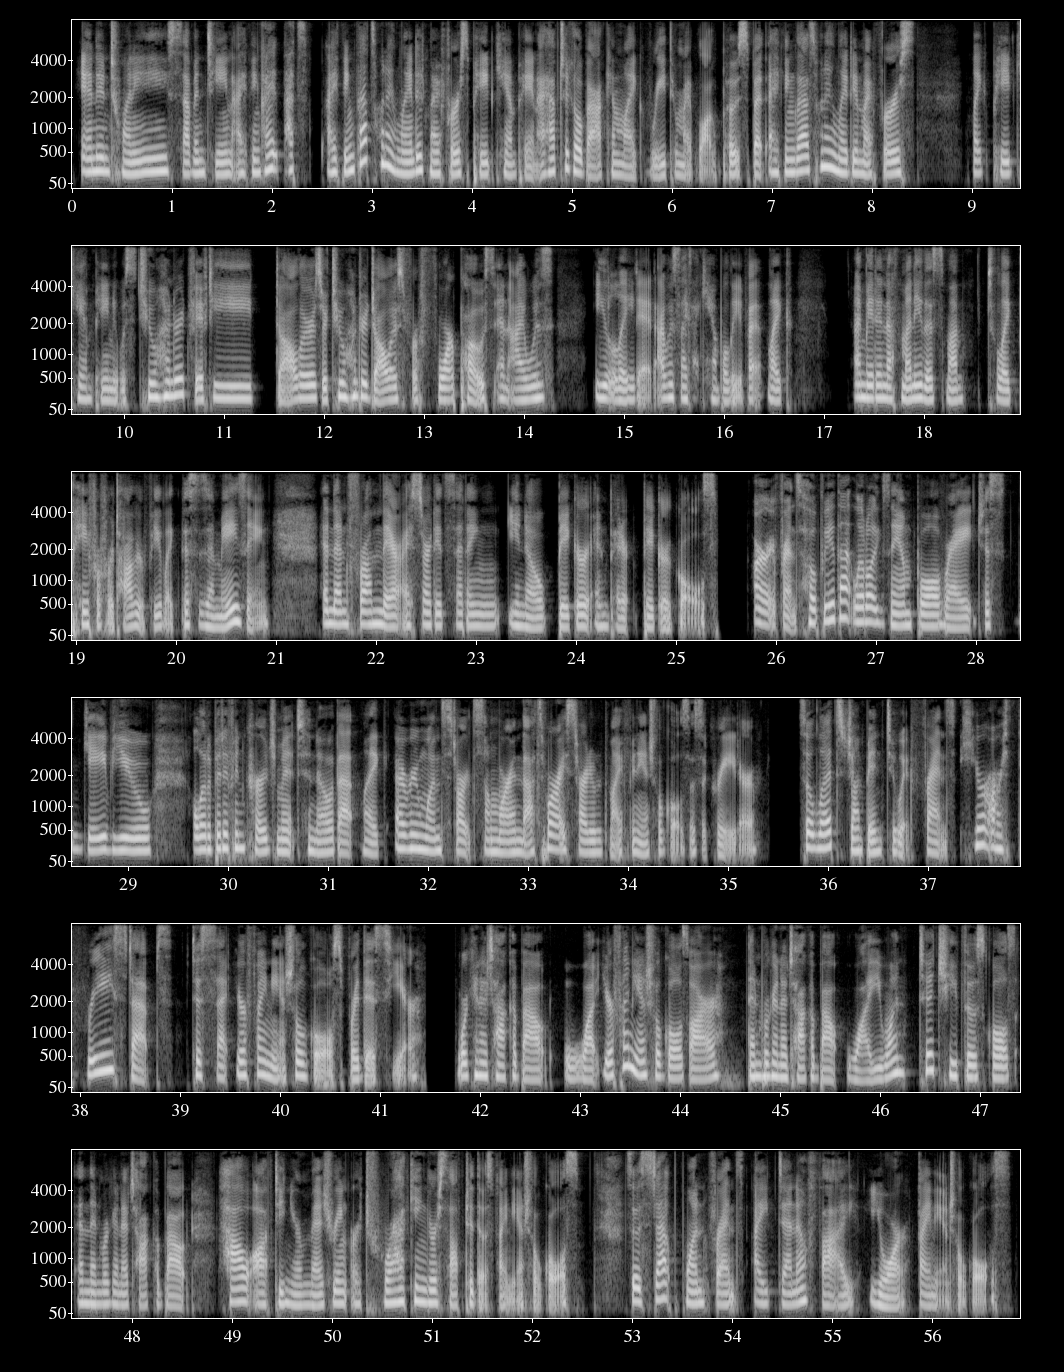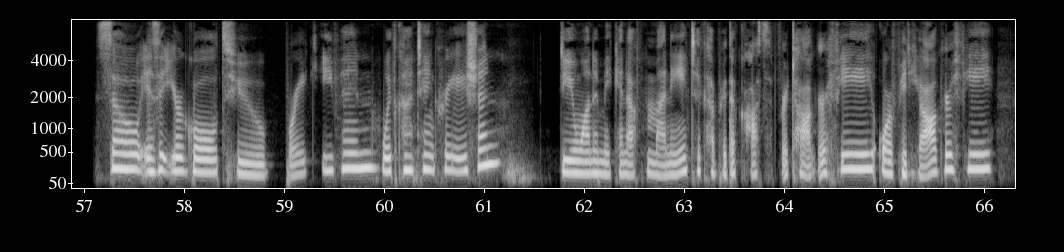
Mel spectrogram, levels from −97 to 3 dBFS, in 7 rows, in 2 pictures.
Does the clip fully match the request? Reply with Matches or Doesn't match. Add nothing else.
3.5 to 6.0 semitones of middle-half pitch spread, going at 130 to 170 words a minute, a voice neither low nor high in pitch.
Doesn't match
